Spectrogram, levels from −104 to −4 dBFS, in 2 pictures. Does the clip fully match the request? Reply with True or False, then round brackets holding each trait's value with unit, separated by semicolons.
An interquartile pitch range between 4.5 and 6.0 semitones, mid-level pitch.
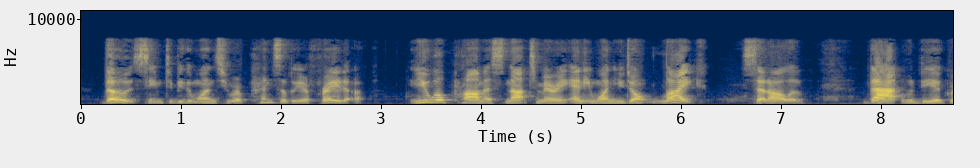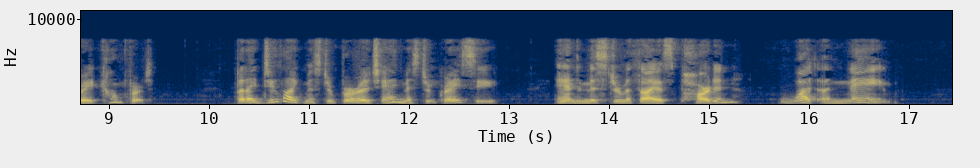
True (5.2 semitones; 170 Hz)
